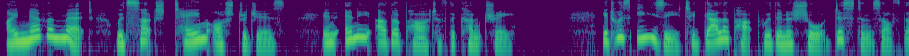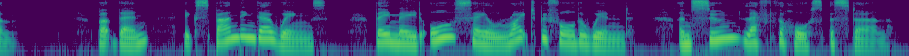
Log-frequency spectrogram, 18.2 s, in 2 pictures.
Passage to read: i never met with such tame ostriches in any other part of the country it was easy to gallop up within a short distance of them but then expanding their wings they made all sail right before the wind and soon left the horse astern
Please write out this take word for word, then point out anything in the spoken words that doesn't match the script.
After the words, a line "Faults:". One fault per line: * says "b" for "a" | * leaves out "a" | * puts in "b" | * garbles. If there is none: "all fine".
i never met with such tame ostriches in any other part of the country it was easy to gallop up within a short distance of them but then expanding their wings they made all sail right before the wind and soon left the horse astern
Faults:
all fine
